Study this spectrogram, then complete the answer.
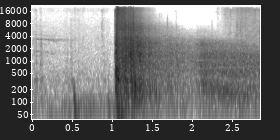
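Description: A 12 gauge shotgun fires a single high velocity buckshot round outdoors at a range, one sharp, loud blast followed by a long, fading rumble of echo after a few faint clicks beforehand.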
